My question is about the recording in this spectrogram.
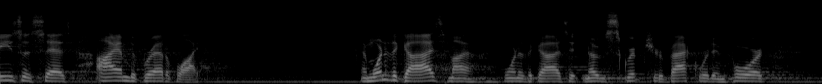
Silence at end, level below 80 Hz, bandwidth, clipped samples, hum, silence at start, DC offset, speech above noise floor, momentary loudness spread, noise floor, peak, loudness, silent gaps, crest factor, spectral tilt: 0 s; -78 dBFS; 16 kHz; under 0.1%; none; 0 s; under 0.1%; 20 dB; 23 LU; -62 dBFS; -24 dBFS; -42 LUFS; none; 20 dB; -5 dB/octave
